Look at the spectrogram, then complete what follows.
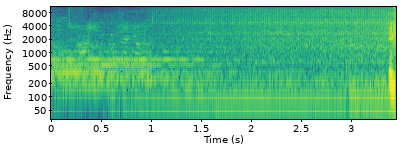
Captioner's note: harvester rumbling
